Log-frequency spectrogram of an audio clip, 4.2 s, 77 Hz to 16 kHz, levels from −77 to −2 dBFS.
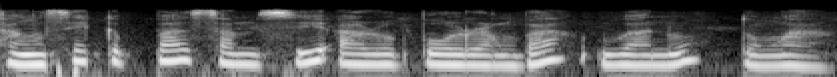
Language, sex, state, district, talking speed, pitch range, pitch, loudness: Garo, female, Meghalaya, North Garo Hills, 85 wpm, 180-230 Hz, 190 Hz, -16 LUFS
